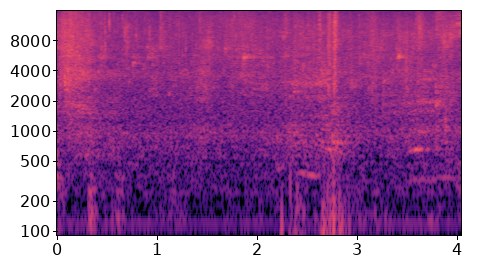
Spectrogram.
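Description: Faint water dripping and trickling from a soaked wool yarn skein as it is lifted out of a pot of water, with a few soft knocks a little past the middle.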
